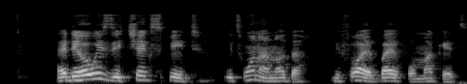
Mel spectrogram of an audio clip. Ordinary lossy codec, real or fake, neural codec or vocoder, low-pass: MP3, 48 kbps; real; none; 10.8 kHz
